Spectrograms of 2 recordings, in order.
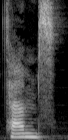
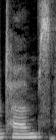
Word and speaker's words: Thames: Thames. I just looked up how to pronounce this. The River Thames.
